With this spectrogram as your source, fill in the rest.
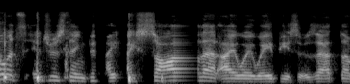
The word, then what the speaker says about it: Ai Weiwei: Ai Weiwei.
